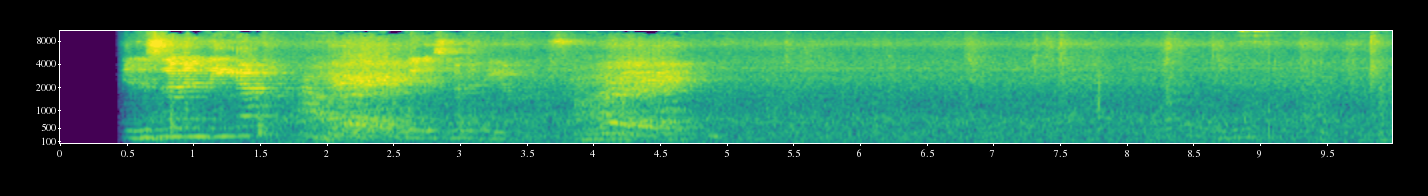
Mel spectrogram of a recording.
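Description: A young woman speaks with animation into a microphone in a large echoing hall.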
